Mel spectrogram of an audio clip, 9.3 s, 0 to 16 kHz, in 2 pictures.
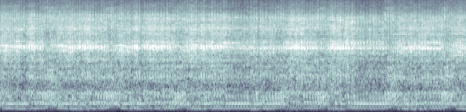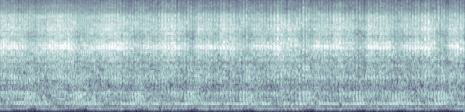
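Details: Yamaha WR426F single-cylinder dirt bike at its fire-up after final assembly, on the stand; it previously wouldn't go when ridden. Loud, steady drone holding an even speed; the engine fires and keeps running.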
